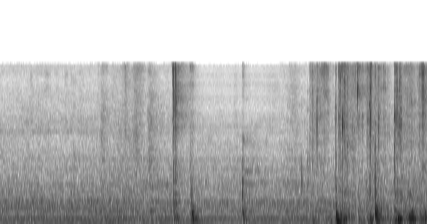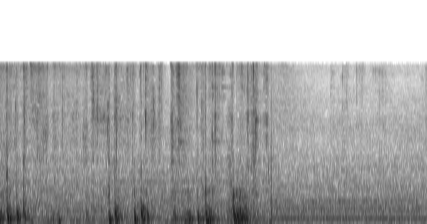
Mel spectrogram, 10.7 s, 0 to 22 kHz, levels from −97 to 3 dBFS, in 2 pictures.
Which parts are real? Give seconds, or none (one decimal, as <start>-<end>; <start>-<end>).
0.0-2.2; 3.5-10.7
